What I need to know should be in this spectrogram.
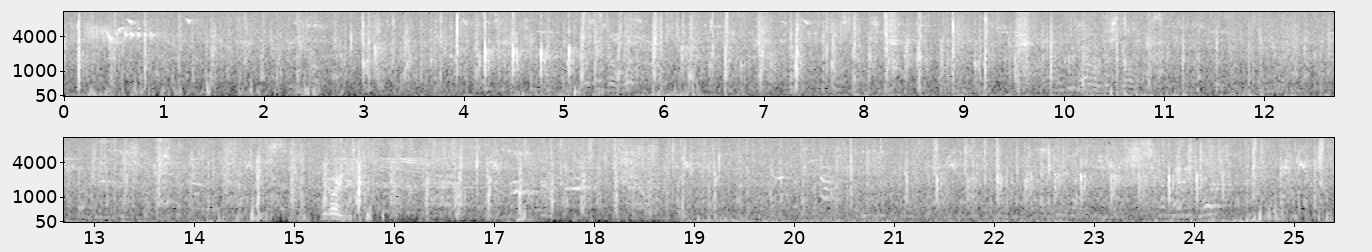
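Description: Runners' footsteps patter on asphalt as they pass close by.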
